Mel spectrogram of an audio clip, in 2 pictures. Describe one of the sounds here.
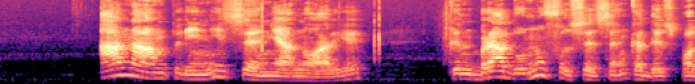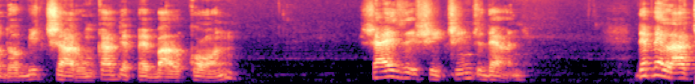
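An elderly woman reads aloud calmly, close by.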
